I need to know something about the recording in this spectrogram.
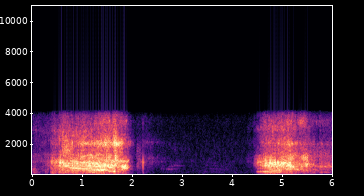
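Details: Sleeping man: loud, harsh rattling snore on the in-breath, a quiet pause of about two seconds, then the next snore begins; snoring.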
